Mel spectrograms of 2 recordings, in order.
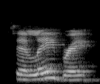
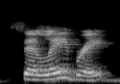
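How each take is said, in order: Both takes have the same delivery.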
